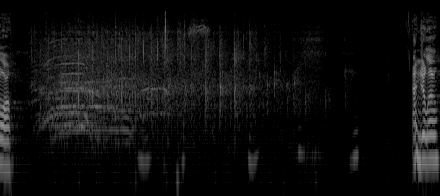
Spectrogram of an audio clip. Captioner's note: applause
